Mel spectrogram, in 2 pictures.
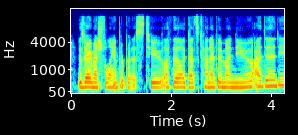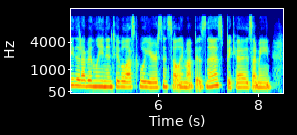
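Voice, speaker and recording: With a Kentucky accent, a woman speaks at a fairly quick pace. Her intonation stays fairly even. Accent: Southern US, Kentucky. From Eastern Kentucky. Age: 30s. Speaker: nurse and business owner. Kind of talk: podcast interview.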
